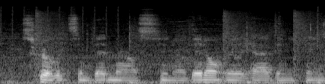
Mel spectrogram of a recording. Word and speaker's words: deadmau5: Is it deadmau5 or deadmau5? I don't give a fuck. But it's deadmau5, but it's spelled with a 5.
